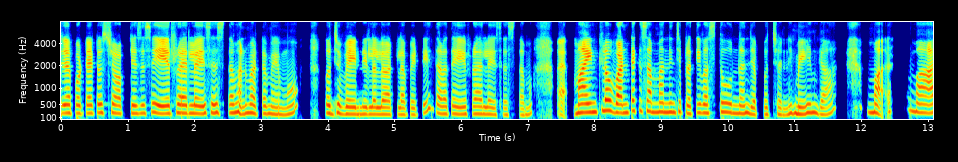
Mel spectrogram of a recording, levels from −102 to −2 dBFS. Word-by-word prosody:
చె 245 0 +4
potatoes 240 +1 0
chop 235 -2 0
చేసేసి, 240 +2 -3
air 230 0 +5
ఫ్రైయర్‍లో 240 -2 +3
యేసేస్తాం 250 +1 0
అనమాట 235 0 -1 0.2
మేము. 205 0 -4 0.5
కొంచెం 240 +1 0
వేడి 210 -1 +4
నీళ్లలో 210 0 +1
అట్లా 200 0 -5
పెట్టి. 195 +7 -6
తర్వాత, 225 -2 -2
ఎయిర్ 215 0 -1
ఫ్రైయర్‌లో 220 -1 -1
యేసేస్తాము. 195 +1 -10 0.4
అ - - 0 0.3
మా 260 - +8
ఇంట్లో 295 +4 +3
వంటకు 270 +5 +4
సంబంధించి 275 0 0
ప్రతి 235 +3 -2
వస్తువు 275 +3 -2
ఉందని 235 0 -1
చెప్పొచ్చండి. 200 +1 -6
మెయిన్‍గా 220 -2 -1 0.7
మా 250 - +4 0.5
మా 260 -1 +2
235 Hz, 140 wpm, -23 LUFS, 210-255 Hz, 0.7 s, మా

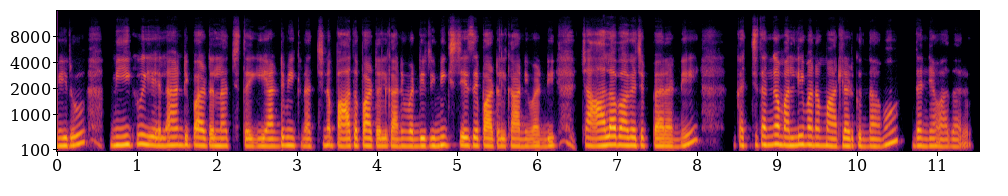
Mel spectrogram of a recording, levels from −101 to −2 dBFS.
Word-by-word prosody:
మీరు. 200 +2 +2 0.5
మీకు 225 +2 +2 0.2
ఎలాంటి 210 +1 +1
పాటలు 200 -1 +2
నచ్చుతయి, 190 0 -3
అంటే 190 +2 -3
మీకు 200 0 -2
నచ్చిన 190 +3 -4
పాత 185 +1 +3
పాటలు 195 0 +2
కానివ్వండి, 190 0 +1
రీమిక్స్ 205 +2 0
చేసే 205 -1 +3
పాటలు 95 -1 +1
కానివ్వండి. 95 0 -2 0.4
చాలా 205 +2 +5
బాగా 205 -1 +4
చెప్పారండి. 180 - -1 0.6
ఖచ్చితంగా 220 +3 +1
మళ్ళీ 210 +2 +3
మనం 210 -1 0
మాట్లాడుకుందాము. 190 +2 -1 0.4
ధన్యవాదాలు. 185 0 -5
195 Hz, 120 wpm, -24 LUFS, 185-210 Hz, 0.6 s, చాలా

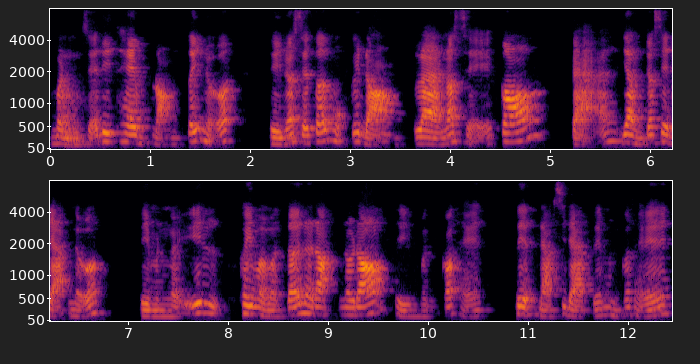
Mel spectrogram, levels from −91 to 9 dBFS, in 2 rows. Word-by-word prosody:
mình 145 0 -4
sẽ - - -6
đi 185 -1 +1
thêm 165 -2 +3
một - - -17
đoạn 130 - -2
tí - - 0
nữa - - -1 0.4
thì 135 -1 0
nó 155 - +1
sẽ 155 - -1
tới 185 - +1
một - - -8
cái 380 +1 -2
đoạn - - +4 0.2
là - - +5
nó - - +5
sẽ 475 0 -10
có 210 +12 +5 0.3
cả 200 +1 -3
dành 170 -2 +2
cho 165 - -1
xe 170 +1 -1
đạp - - -2
nữa. - - -2 0.4
Thì 135 -1 -2
mình 125 -1 -10
nghĩ 395 +2 -1
l 395 -3 -5 0.3
khi 180 -2 +3
mà 160 - 0
mình 125 -1 -6
tới 160 0 +3
nơi 190 -3 -2
đo 165 - +3
nơi 155 0 -4
đó 165 +7 +8
thì 125 -1 -8
mình 125 -1 -18
có - - 0
thể 125 +3 -13 0.3
đi 170 -1 +2
đạp 130 - -3
xe - - -10
đạp 115 0 -2
để 140 - -9
mình 150 -4 -15
có 160 - -10
thể, 155 +9 -6
165 Hz, 235 wpm, -25 LUFS, 135-185 Hz, 0.4 s, đó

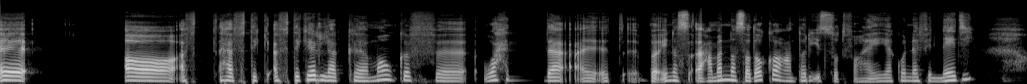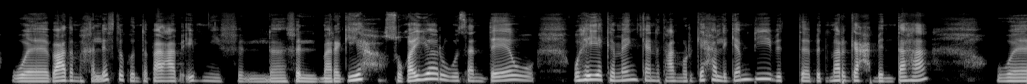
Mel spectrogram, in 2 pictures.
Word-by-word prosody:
آآ 195 -1 +8 1.0
آه، 175 -3 +7
أف 170 - -5 0.3
هافتك 180 -1 -1
أفتكر 190 +4 +1
لك 175 -2 +1
موقِف 190 +1 -2 0.4
واحدة 180 0 -3 0.6
آآ، 145 0 -3
ت 155 - -16 0.3
بقينا 185 - +1
ص 175 - +3
عملنا 185 +8 +3
صداقة 185 +5 +2
عن 165 -6 -2
طريق 170 +4 -6
الصُدفة 135 -1 -5
هي 140 +2 -6
كنّا 170 +1 -5
في 160 -2 -7
النادي، 195 - -1 0.6
وبعد 145 +4 +3
ما 160 -2 -9
خلفت 215 +7 -3
كنت 165 -7 -5
بالعّب 160 0 +3
ابني 170 -3 -7
في 145 - -12
ال 140 +1 -4
في - - 0
المراجيح 140 - +1
صغير 205 - +4
وسانداه، 175 +1 0
و 200 -3 -3 0.4
وهي 210 +3 +5
كمان 195 +3 -1
كانت 180 -5 -4
على 165 - +1
المرجيحة 175 +7 -3
اللي 185 -5 -1
جنبي 230 +9 -1
بت 180 -5 -6
بتمرجح 170 +3 -1
بنتها، 180 - +1 0.7
و 155 +1 -2
175 Hz, 130 wpm, -21 LUFS, 155-195 Hz, 1.0 s, آآ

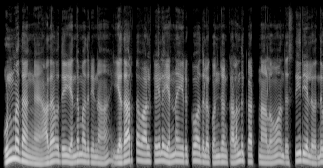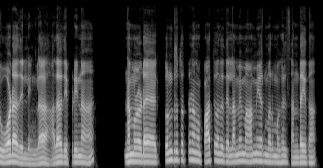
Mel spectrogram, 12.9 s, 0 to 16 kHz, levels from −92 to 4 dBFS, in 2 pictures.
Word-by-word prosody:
உண்மதாங்க. 165 - +5 0.2
அதாவது 145 +3 +2 0.2
எந்த 140 +4 +1
மாதிரின்னா, 135 -5 -1 0.4
எதார்த்த 165 +7 +3
வாழ்க்கையில 160 +1 +1
என்ன 145 +3 0
இருக்கோ, 145 +3 -6
அதுல 140 -3 -1
கொஞ்சம் 135 +1 -1
கலந்து 145 +7 0
காட்னாலும், 130 -2 -2
அந்த 135 -4 -4
சீரியலு 160 -5 +1
வந்து 125 +4 -3 0.2
ஓடாது 140 -3 +4
இல்லீங்களா. 105 +2 -2 0.2
அதாவது 130 +2 +2
எப்பிடின்னா 135 +1 -2 0.8
நம்மளோட 150 -1 +3 0.4
தொன்றுதொட்டு, 185 +1 -2
நம்ம 175 -2 0
பார்த்து 160 +3 0
வந்தது 155 -3 -2
எல்லாமே 145 +3 -2
மாமியார், 160 +1 -2
மருமகள் 140 0 -4
சண்டை 125 +1 -1
தான். 125 - -6
145 Hz, 135 wpm, -21 LUFS, 130-160 Hz, 0.8 s, உண்மதாங்க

